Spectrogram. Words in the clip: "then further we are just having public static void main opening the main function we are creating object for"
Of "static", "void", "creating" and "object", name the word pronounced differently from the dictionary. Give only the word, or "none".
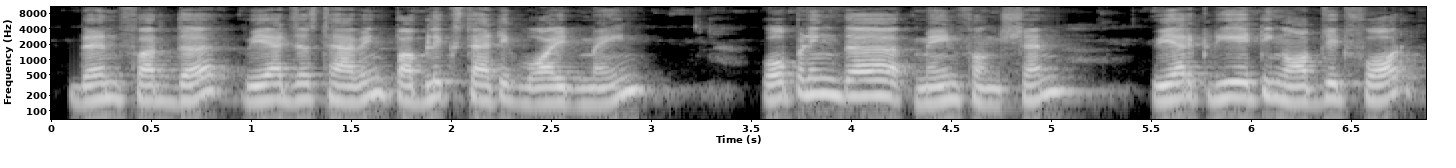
none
